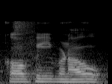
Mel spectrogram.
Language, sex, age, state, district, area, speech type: Punjabi, male, 18-30, Punjab, Rupnagar, urban, read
